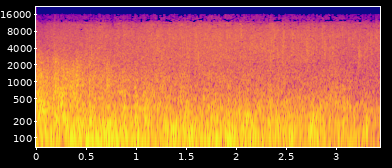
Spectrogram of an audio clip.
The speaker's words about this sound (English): And when the monsoon arrives, the clouds burst. It's called the burst of the monsoon.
